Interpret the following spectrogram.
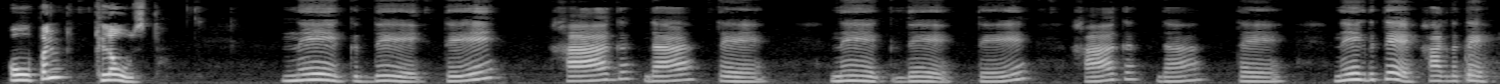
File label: open closed, buryat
